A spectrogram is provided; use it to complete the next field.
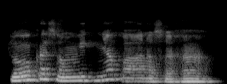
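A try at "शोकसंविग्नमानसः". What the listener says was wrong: సంవిఘ్న, జ్ఞ కాదు, సంవిఘ్న మానస.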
